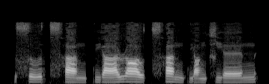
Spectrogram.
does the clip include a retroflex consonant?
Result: yes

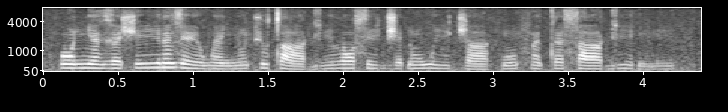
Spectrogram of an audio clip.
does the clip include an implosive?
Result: yes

